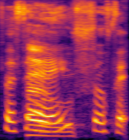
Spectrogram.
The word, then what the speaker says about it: Fauve: Fauve. Fauve. Like mauve.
